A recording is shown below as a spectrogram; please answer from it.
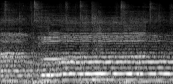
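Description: Live worship song: singing voices hold a long note over electric guitar and bass, moving to a new note about half a second in.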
